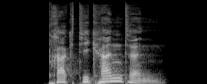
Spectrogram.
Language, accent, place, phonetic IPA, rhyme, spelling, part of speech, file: German, Germany, Berlin, [pʁaktiˈkantɪn], -antɪn, Praktikantin, noun, De-Praktikantin.ogg
- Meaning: A female trainee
